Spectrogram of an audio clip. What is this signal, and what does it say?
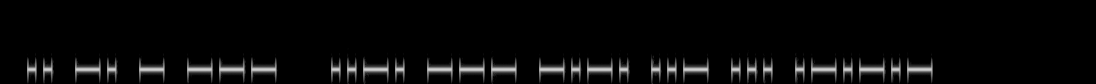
Morse code, heard as a keyed tone, about 16 wpm, 700 Hz. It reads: INTO FOCUS.
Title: Sentences from Top 1000 Words - Review Part 4 - 15wpm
